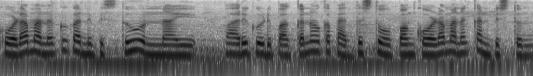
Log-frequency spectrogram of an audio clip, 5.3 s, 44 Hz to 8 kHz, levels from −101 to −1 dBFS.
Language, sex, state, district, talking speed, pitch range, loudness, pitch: Telugu, female, Andhra Pradesh, Anantapur, 125 wpm, 185-215 Hz, -15 LUFS, 195 Hz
